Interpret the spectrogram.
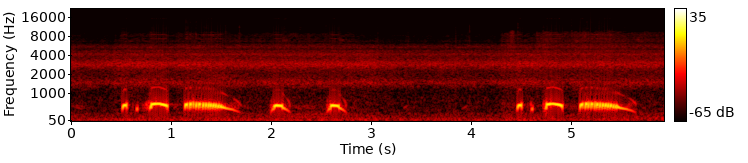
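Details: Spotted dove in the 'thổ đồng' field-voice style, calling to stir wild doves: quick soft notes, a long falling coo, then two separate short closing coos, the phrase heard twice, over a steady faint background hum.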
